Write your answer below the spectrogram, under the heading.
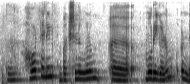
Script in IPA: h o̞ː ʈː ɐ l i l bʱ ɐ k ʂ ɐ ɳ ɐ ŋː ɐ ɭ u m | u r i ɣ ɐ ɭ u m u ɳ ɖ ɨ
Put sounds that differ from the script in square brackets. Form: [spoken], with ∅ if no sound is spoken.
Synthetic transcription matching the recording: h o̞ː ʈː ɐ l i l bʱ ɐ k ʂ ɐ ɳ ɐ ŋː ɐ ɭ u m | u r i ɣ ɐ ɭ u m u ɳ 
